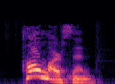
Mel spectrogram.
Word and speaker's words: Hjalmarsson: Now, the J, historically, you don't pronounce. So I'm going to say Nicholas Hjalmarsson.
